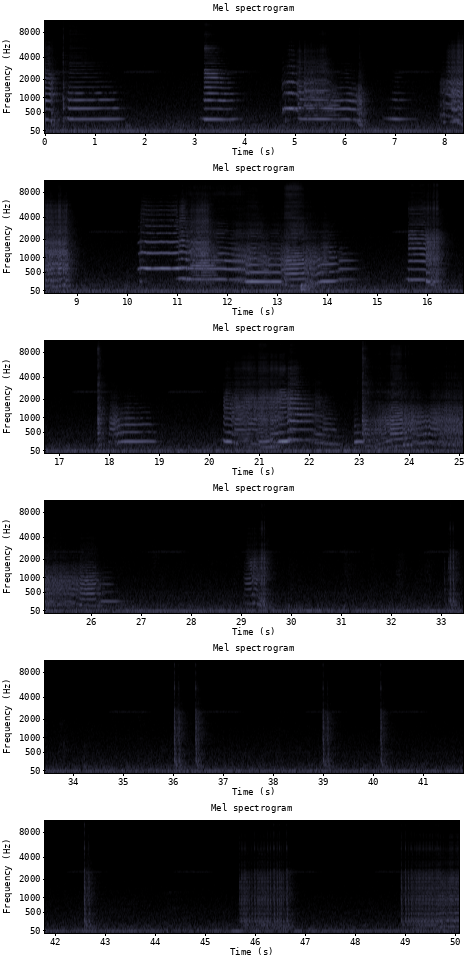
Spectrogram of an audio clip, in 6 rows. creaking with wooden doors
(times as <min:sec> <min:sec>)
0:00.0 0:02.1, 0:03.0 0:16.6, 0:17.3 0:27.9, 0:29.0 0:30.0, 0:32.1 0:33.9, 0:34.7 0:37.4, 0:38.6 0:39.5, 0:40.1 0:41.1, 0:42.2 0:43.0, 0:44.4 0:47.2, 0:48.4 0:50.0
